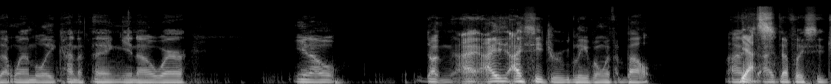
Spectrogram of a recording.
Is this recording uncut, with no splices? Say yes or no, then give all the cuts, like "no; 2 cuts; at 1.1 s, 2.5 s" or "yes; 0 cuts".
yes; 0 cuts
